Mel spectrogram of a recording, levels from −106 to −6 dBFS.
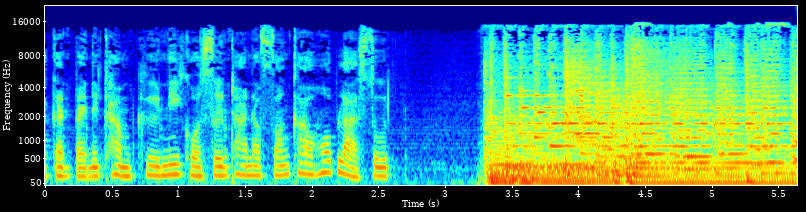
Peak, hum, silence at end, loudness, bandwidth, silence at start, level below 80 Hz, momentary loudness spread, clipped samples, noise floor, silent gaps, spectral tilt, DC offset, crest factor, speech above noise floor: -10 dBFS; none; 0 s; -26 LUFS; 16 kHz; 0 s; -36 dBFS; 15 LU; under 0.1%; -65 dBFS; none; -4 dB/octave; under 0.1%; 18 dB; 31 dB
